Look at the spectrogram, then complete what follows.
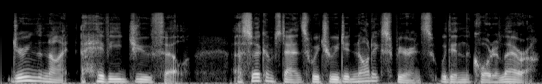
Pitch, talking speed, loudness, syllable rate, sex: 120 Hz, 190 wpm, -17 LUFS, 6.1 syllables/s, male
